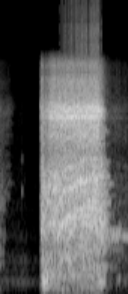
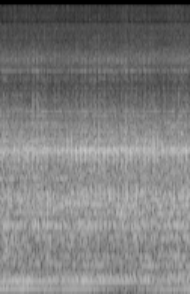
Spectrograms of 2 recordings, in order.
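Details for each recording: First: Maruti Suzuki Omni MPFI that stopped while driving with a small noise, now won't start: short, fast, even starter whir spinning far too freely with no compression pulses; broken timing belt. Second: Maruti Suzuki Omni MPFI that stopped while driving with a small clattering sound and wouldn't start; after correcting timing belt timing, it catches and settles into a smooth, even idle with no misses or knocks. Slight sluggish cranking from flat battery, dead alternator.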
